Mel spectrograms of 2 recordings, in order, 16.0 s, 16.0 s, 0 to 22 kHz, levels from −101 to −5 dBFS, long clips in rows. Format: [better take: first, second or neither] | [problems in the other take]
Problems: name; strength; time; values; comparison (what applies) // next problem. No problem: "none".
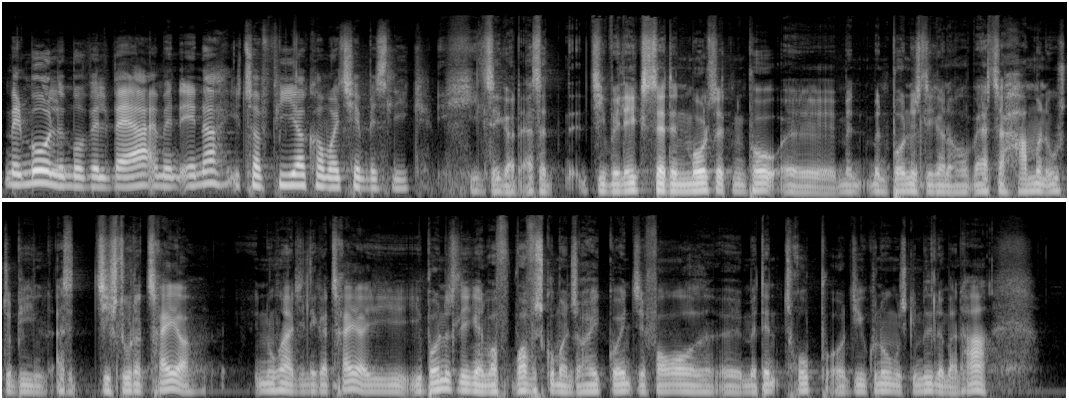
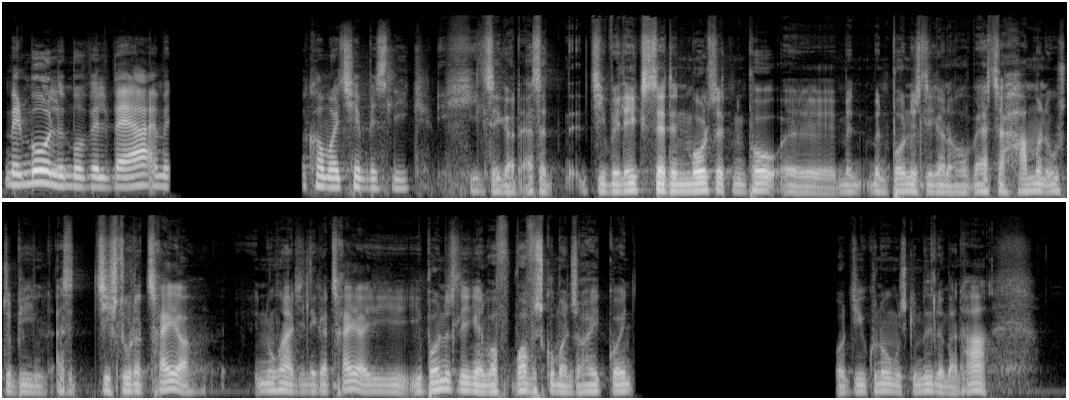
first | audio cutting out; at 1.5 s for 1 s and at 13 s for 1.5 s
